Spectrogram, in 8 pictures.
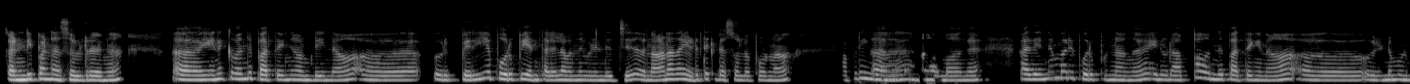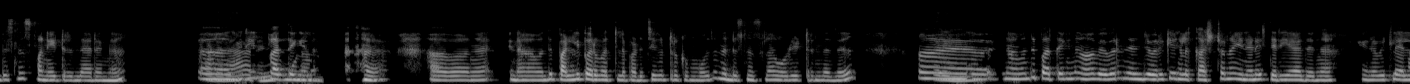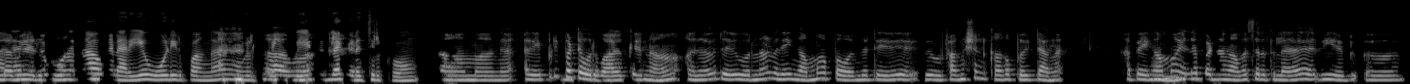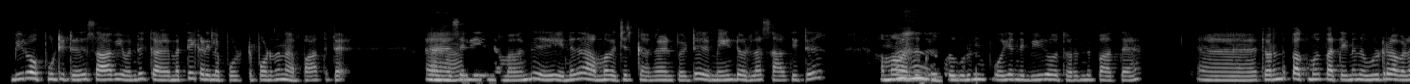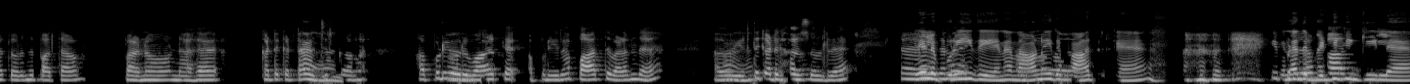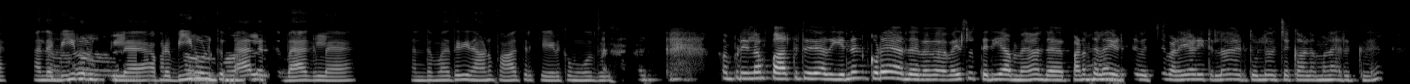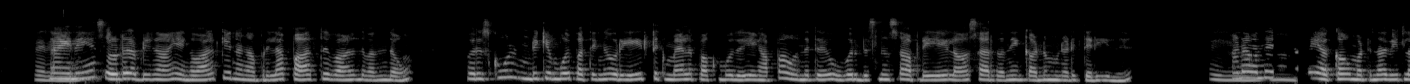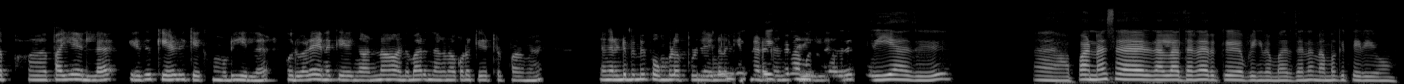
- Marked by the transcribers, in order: in English: "பிஸ்னஸ்"; in English: "பிஸ்னஸ்"; other noise; laugh; chuckle; laugh; laugh; unintelligible speech
- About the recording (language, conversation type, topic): Tamil, podcast, சிறுவயதில் நீங்கள் எடுத்துக்கொண்ட பொறுப்புகள் என்னென்ன?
